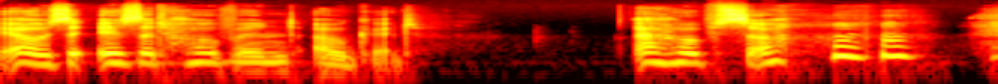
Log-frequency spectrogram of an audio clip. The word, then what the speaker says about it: Hovind: But yes, you're pronouncing his last name correctly. Oh, is it is it Hovind? Oh, good. I hope so. Hind. Hovind.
